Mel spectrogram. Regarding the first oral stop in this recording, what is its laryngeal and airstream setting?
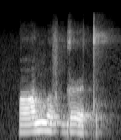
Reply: plain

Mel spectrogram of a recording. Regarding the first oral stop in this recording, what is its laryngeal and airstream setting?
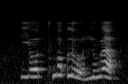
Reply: plain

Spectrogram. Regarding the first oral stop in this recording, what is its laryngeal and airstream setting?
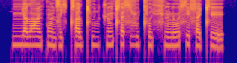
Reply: plain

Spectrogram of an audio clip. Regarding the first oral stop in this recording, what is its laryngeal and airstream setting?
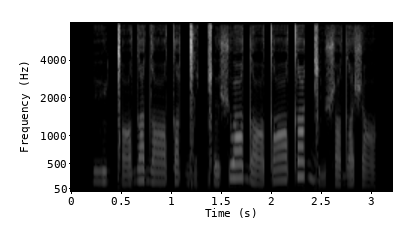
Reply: click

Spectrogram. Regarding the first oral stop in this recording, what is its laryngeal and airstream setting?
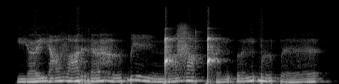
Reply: implosive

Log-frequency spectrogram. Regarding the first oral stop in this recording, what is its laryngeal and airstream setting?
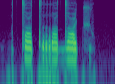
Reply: plain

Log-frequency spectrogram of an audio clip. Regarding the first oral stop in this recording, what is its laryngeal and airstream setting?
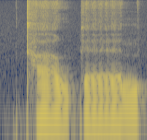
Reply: aspirated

